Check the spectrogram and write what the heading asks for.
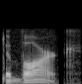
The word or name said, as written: debark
